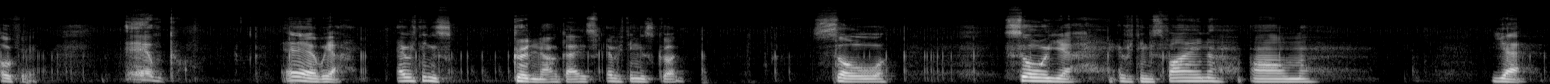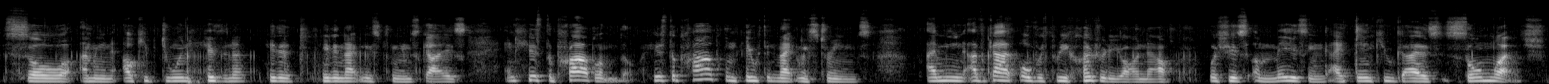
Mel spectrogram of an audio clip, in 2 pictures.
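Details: Self-reported speech impediment he says he cannot help, in a streamer; speech impediment (stutter-like disfluency).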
